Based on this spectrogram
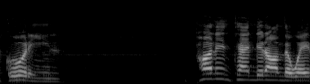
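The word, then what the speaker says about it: Gurren: It's not green, it's Gorin.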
